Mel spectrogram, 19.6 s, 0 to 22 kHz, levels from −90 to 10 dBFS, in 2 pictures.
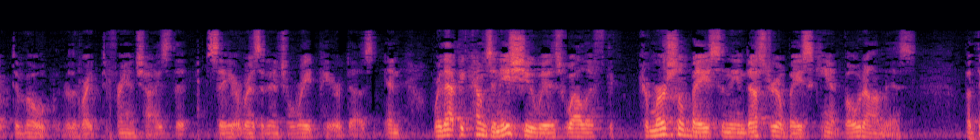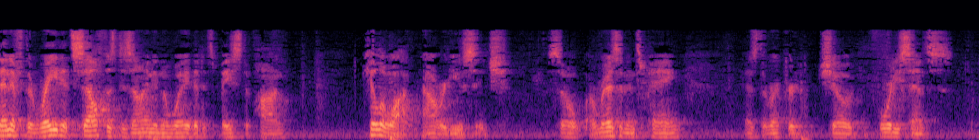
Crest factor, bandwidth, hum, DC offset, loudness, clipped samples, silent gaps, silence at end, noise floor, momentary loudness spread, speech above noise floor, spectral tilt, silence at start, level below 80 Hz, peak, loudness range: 20 dB; 9.4 kHz; none; under 0.1%; -19 LUFS; under 0.1%; none; 0.3 s; -46 dBFS; 14 LU; 27 dB; -4.5 dB/octave; 0 s; -46 dBFS; 0 dBFS; 8 LU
